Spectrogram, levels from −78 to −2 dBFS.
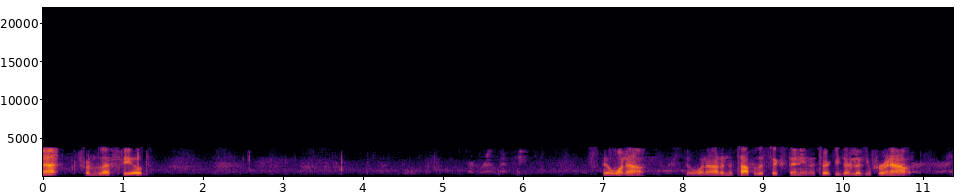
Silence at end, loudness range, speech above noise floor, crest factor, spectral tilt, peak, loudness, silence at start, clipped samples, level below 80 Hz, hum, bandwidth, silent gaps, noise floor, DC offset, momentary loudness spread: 0 s; 22 LU; 27 dB; 26 dB; 0 dB/octave; -6 dBFS; -28 LUFS; 0 s; under 0.1%; -66 dBFS; none; 4 kHz; none; -54 dBFS; under 0.1%; 26 LU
